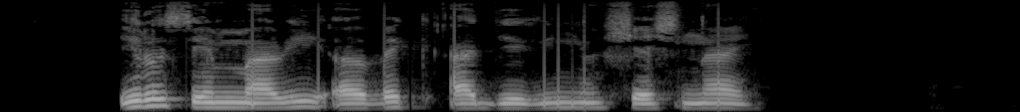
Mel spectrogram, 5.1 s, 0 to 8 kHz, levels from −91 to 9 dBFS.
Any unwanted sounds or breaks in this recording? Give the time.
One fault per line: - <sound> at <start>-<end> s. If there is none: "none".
none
